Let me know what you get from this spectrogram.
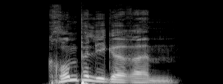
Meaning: strong dative masculine/neuter singular comparative degree of krumpelig
- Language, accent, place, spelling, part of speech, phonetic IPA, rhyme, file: German, Germany, Berlin, krumpeligerem, adjective, [ˈkʁʊmpəlɪɡəʁəm], -ʊmpəlɪɡəʁəm, De-krumpeligerem.ogg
